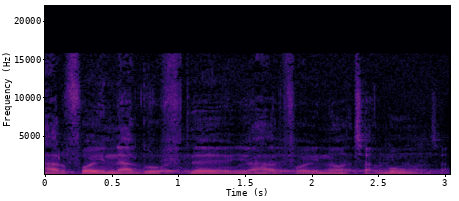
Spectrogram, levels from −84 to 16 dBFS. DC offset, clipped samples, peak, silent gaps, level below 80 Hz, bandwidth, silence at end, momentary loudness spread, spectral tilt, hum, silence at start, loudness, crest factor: under 0.1%; under 0.1%; -22 dBFS; none; -74 dBFS; 16 kHz; 0 s; 6 LU; -5 dB/octave; none; 0 s; -39 LUFS; 18 dB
